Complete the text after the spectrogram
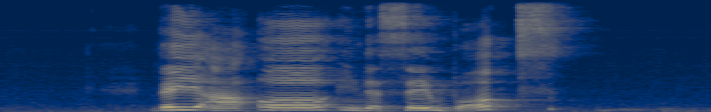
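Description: A woman sings a short phrase into a microphone.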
